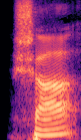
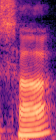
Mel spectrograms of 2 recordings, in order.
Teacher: Shakara's position is Murdha or upper head. Sakara's position is teeth.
